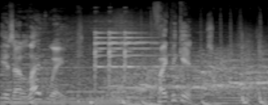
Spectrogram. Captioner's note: bell rings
